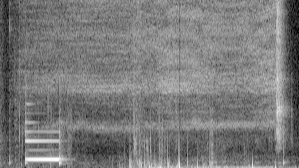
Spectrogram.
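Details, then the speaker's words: Macintosh Plus after a capacitor replacement, at power-up: a single clean half-second startup chime followed by faint clicks. It repeated a couple of times before the machine posted, which is normal. "that is a startup chime it i could hear it doing the same thing a couple more times but then it looks like it posted"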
